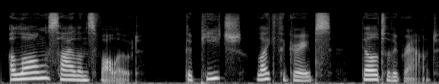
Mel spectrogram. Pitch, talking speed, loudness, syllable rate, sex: 225 Hz, 175 wpm, -17 LUFS, 5.2 syllables/s, female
